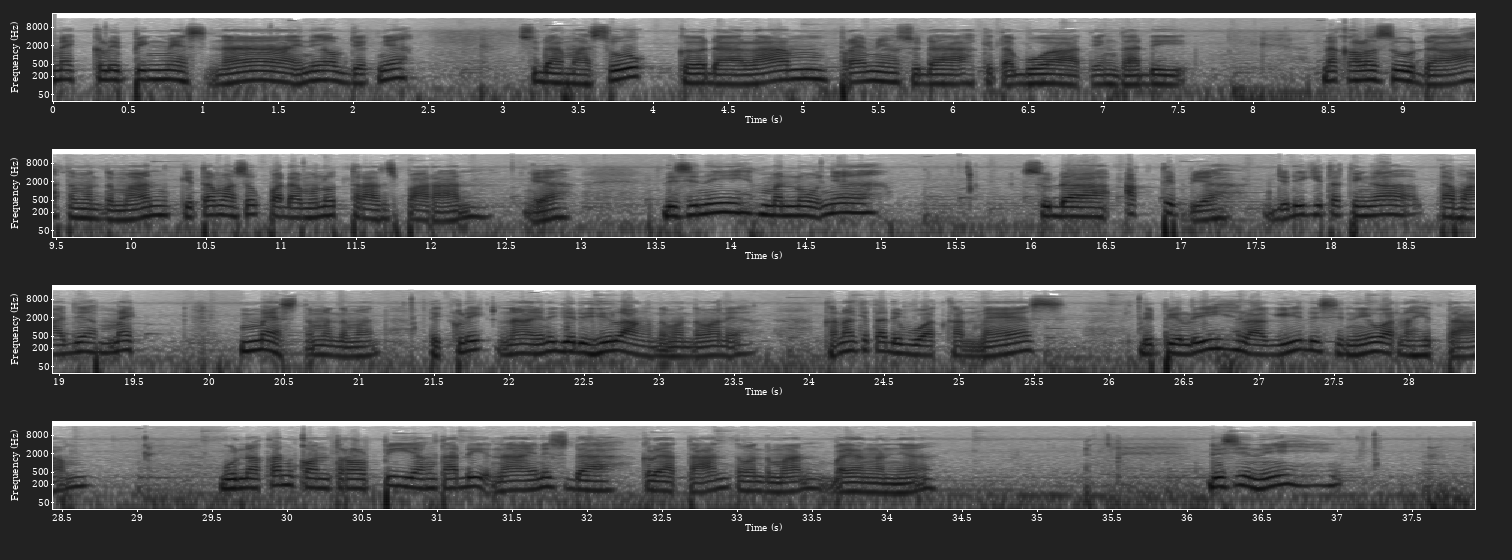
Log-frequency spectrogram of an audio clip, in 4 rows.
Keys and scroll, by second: 30.4 ctrl+f.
